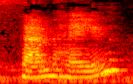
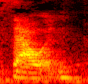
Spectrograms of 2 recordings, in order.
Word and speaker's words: Samhain: i knew how it spelled and i was pronouncing it for the past like 20 years samhain and i've discovered this week i was this years old when i learned that it was sour which is bad and we realized that i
